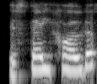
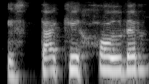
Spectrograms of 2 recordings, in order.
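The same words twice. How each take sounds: First: It is said with English sounds. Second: It is read letter by letter as Spanish. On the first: This is how the word sounds when spoken. "se pronuncia" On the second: This is how the word is written. "se escribe"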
